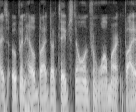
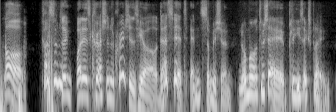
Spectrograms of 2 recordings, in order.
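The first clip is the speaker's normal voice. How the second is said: fake Chinese accent, higher; 11 semitones higher than usual. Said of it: "speak with a Chinese accent".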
